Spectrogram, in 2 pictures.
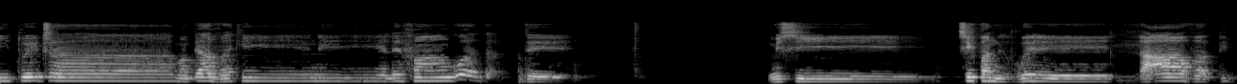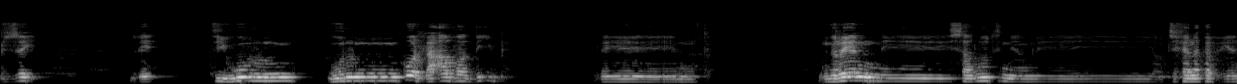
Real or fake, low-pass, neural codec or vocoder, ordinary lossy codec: real; 7.2 kHz; none; none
